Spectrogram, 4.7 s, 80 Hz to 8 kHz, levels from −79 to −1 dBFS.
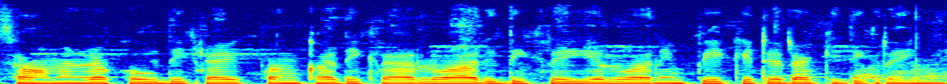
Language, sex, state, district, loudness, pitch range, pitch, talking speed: Hindi, female, Bihar, Sitamarhi, -15 LUFS, 180-185 Hz, 185 Hz, 265 wpm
